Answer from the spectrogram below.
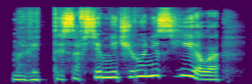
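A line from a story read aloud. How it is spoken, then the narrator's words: Exclaimed. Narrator (Russian): воскликнула миссис Джеймс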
